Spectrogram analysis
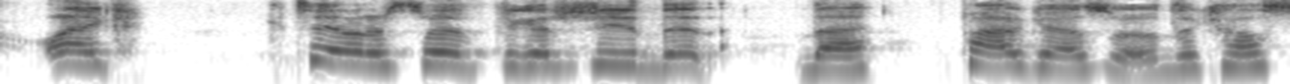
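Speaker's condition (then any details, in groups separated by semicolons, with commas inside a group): Cerebral palsy and dystonia; from birth, born 3 months premature, lack of oxygen to cerebellum, with dystonia causing muscle stiffness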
